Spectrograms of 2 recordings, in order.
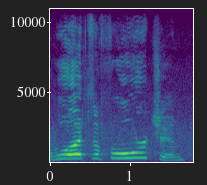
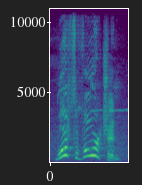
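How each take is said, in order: First: Lightly voiced cow, loud and slow; slow, loud question from a puzzled cow; cow character. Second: High, loud hound dog voice; old hound character. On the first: Cow answers Jack in story. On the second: Acted. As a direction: ask it in a raised dog voice. Hound answers Jack in story.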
